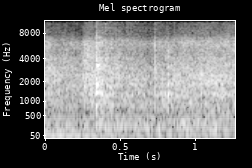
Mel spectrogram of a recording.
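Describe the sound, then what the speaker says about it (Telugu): Tomato pieces drop into a hot steel pot with a little browning on the bottom, giving a steady close sizzle with a short burst of crackling as they land. "వేస్తున్నాను టమాటా ముక్కలు, దీంట్లో వెళ్ళిపోతున్నాయి."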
